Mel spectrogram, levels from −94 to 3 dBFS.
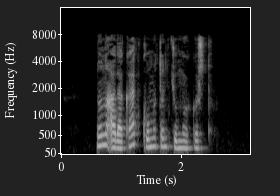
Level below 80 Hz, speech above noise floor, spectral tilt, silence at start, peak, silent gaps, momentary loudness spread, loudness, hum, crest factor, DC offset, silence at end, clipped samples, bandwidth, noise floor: -72 dBFS; 52 dB; -4 dB/octave; 0.6 s; -14 dBFS; none; 7 LU; -32 LUFS; none; 20 dB; under 0.1%; 0.65 s; under 0.1%; 8.4 kHz; -84 dBFS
